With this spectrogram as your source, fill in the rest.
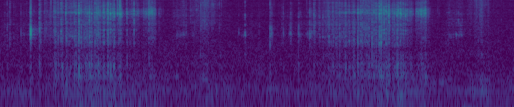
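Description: A small, dry, rectangular pink bar of soap held in the fingers is shaved with a box-cutter blade into thin curls. Soft, bright scraping and crisp crackling come in two longer passes with a quiet pause between. The curls peel away with a light, papery rasp.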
